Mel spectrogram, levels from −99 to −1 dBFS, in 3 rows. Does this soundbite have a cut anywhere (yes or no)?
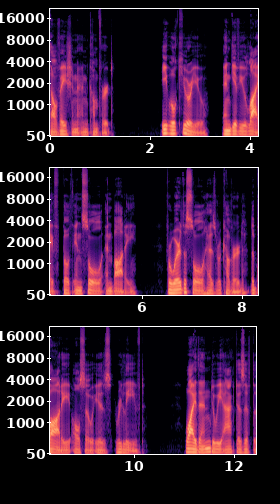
no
